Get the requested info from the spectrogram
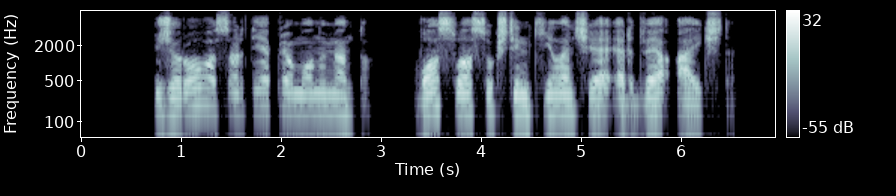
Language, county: Lithuanian, Šiauliai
